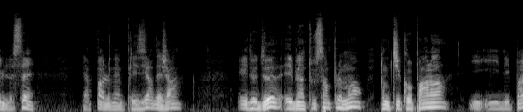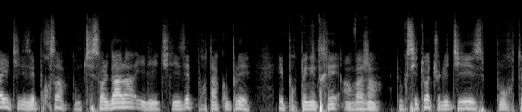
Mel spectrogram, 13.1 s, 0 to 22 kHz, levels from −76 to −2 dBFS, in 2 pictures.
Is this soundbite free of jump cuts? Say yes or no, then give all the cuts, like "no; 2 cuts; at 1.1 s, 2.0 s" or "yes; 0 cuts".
yes; 0 cuts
